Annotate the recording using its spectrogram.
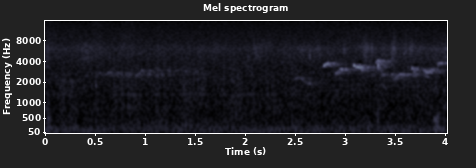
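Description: Small birds chirping: a faint call early on, then a quick run of short, high chirps in the last second or so, over a steady low background rumble.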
